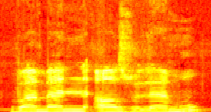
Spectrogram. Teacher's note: نون ساکن کے بعد حمزہ حروف حلقی میں سے ہے تو نون ساکن کو ہم ظاہر پڑھیں گے اور بغیر غننے کے پڑھیں گے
